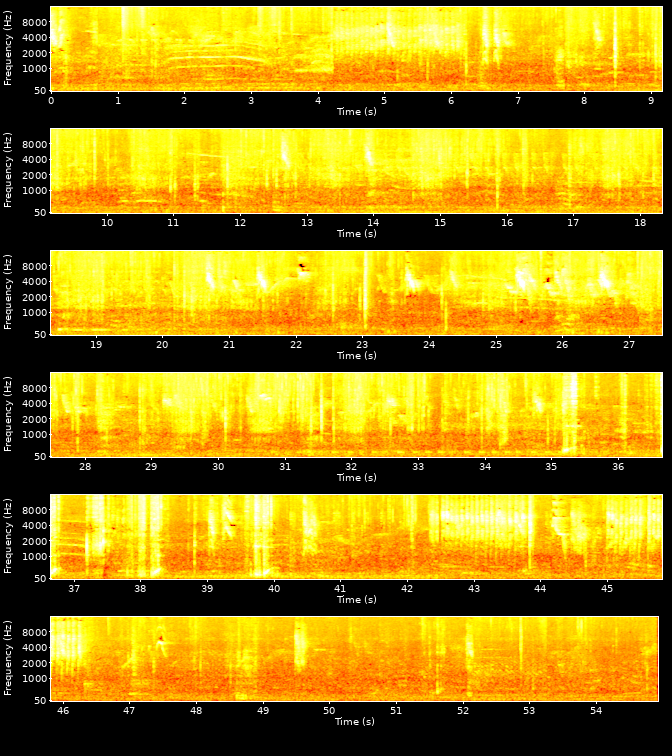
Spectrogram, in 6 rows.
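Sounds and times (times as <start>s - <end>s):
birds chirping: 0.0s - 54.9s
hands squelching raw meat in bowl: 7.4s - 21.5s, 24.4s - 35.6s.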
